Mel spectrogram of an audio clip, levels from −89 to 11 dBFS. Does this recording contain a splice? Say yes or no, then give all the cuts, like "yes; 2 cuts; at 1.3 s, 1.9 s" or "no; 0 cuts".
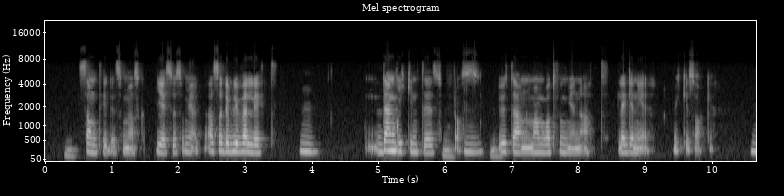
yes; 5 cuts; at 1.5 s, 3.6 s, 5.3 s, 5.9 s, 8.5 s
